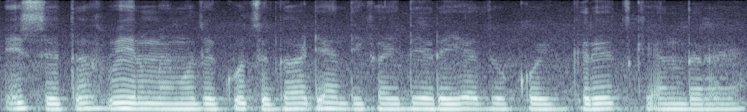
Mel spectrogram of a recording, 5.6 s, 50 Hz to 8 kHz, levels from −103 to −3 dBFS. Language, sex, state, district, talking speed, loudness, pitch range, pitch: Hindi, male, Rajasthan, Bikaner, 170 wpm, -14 LUFS, 140-145 Hz, 140 Hz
